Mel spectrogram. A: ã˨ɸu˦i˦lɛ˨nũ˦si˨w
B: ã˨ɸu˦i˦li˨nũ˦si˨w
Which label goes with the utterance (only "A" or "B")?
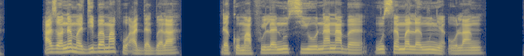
A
